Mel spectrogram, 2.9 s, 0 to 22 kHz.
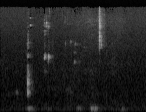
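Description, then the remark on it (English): Two or three small drips of water plink into a glass of whiskey, soft, spaced unevenly over a couple of seconds with quiet pauses between, no talking. “Okay, we're adding a little bit of water. Like, literally, like, 2 or 3 drops.”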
